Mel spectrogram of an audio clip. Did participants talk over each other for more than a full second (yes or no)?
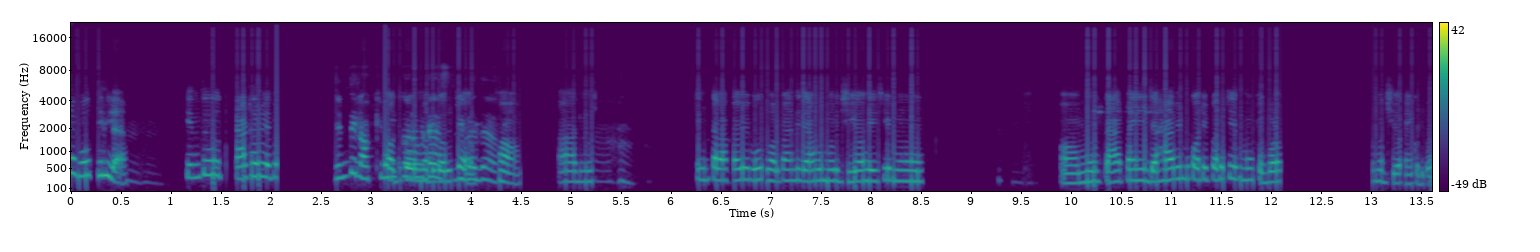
yes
